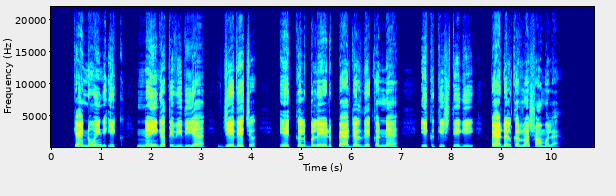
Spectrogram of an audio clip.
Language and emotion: Dogri, neutral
